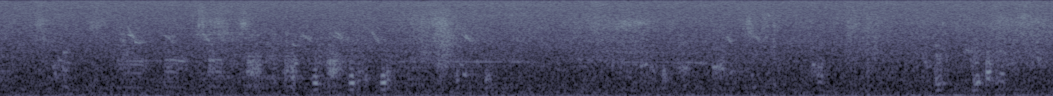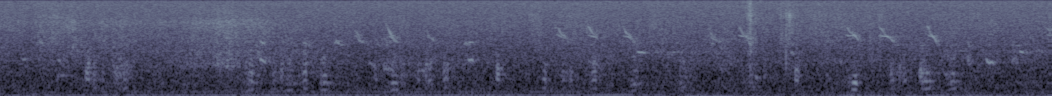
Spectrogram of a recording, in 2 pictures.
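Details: A group of hens and roosters clucking continuously, with many short, overlapping notes in loose irregular runs and a few sharper high clicks. A low droning hum persists underneath, and no crowing is heard.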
